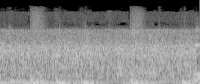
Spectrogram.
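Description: A crowd applauding, a dense steady clatter of many hands clapping, with background music carrying a regular low beat underneath.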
